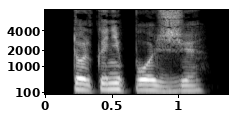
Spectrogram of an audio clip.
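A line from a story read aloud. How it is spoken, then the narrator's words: Gloomy reply. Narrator (Russian): мрачно ответил комиссар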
